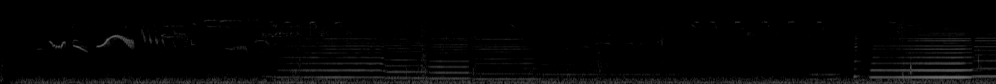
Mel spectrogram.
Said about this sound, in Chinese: 那儿有鸟叫呀！ 哇，你能听见啊？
